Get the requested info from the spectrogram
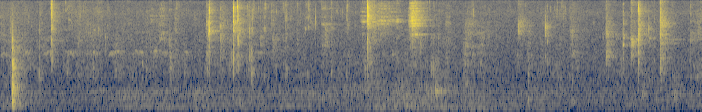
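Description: Close-up eating sounds: soft wet chewing with scattered sharp mouth clicks and smacks as spoonfuls of macaroni are eaten.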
